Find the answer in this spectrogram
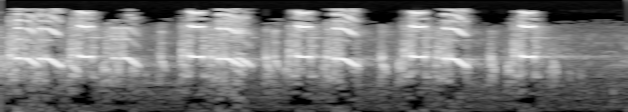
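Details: Grey francolin call: shrill, squeaky phrases with a short downslurred whistle, repeated roughly every half second, strong and steady, fading at the end.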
